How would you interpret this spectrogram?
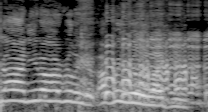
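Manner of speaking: loud, high, through laughter; laughing. Real, not acted. Host greets the returning prank caller, laughing. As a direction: laugh while telling the caller warmly.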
